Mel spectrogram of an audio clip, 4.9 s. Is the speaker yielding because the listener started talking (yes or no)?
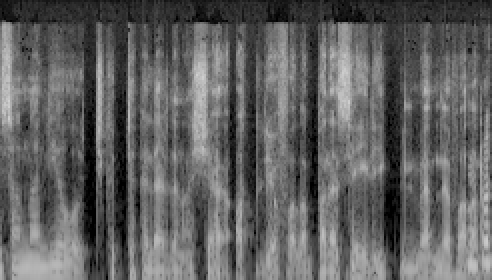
yes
